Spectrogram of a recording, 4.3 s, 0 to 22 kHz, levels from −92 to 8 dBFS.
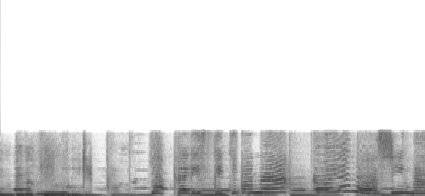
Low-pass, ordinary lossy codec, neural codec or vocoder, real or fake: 7.2 kHz; none; codec, 16 kHz, 1 kbps, X-Codec, HuBERT features, trained on general audio; fake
